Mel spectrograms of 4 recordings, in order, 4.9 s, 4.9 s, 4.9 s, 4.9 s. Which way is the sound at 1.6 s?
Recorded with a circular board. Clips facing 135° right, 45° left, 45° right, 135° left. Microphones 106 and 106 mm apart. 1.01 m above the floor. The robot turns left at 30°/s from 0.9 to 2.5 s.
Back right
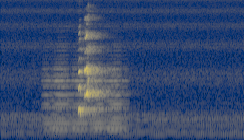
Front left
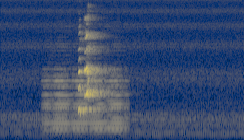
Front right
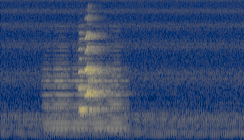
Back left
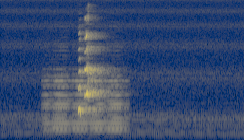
145° left.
